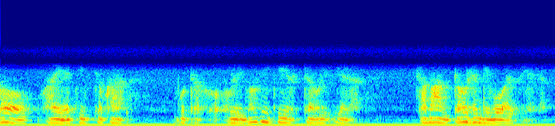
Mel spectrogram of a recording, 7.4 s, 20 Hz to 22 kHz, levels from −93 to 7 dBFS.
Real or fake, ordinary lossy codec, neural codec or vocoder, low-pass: real; none; none; 5.4 kHz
